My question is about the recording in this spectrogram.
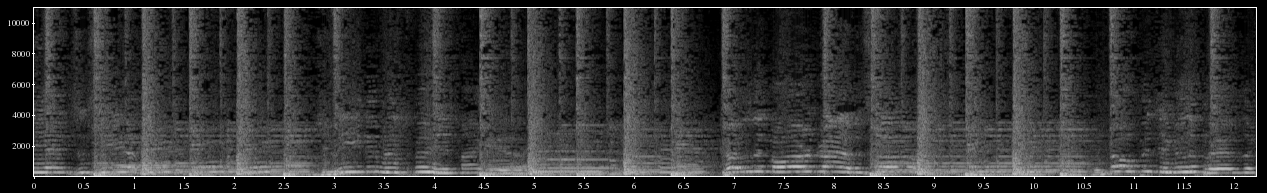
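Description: Live rock and roll band playing an instrumental passage: electric guitar lead with bending notes over electric bass, keyboard and a steady drum beat.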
